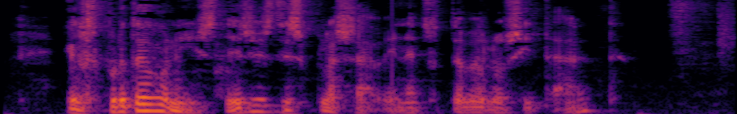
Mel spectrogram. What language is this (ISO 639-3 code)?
cat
